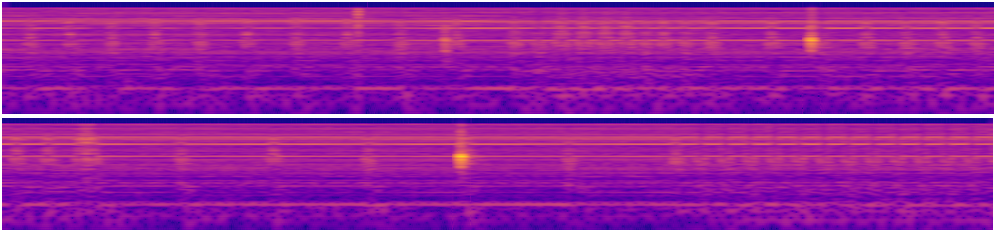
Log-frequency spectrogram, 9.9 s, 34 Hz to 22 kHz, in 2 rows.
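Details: Lulzbot Mini 3D printer running, steady hum and whir with sharp clicks at irregular intervals; cause unknown.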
